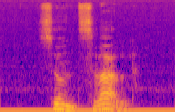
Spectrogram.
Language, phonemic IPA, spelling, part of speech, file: Swedish, /ˈsɵnː(d)sval/, Sundsvall, proper noun, Sv-Sundsvall.ogg
- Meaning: a town in central Sweden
